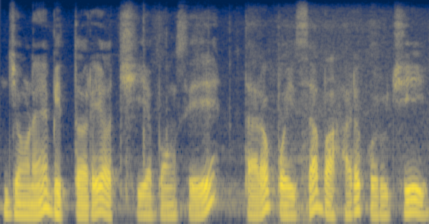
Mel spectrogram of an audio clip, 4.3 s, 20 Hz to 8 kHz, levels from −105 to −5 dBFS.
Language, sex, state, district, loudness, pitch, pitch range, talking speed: Odia, male, Odisha, Nuapada, -17 LUFS, 100 Hz, 95-110 Hz, 125 wpm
